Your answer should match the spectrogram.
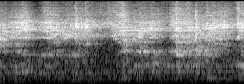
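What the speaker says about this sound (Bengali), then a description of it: "দেখো, তেলটা একটু নেড়ে নিলাম" Mustard oil stirred in a hot wok with a utensil, giving a soft continuous sizzle and light metallic scraping and clinking, close and steady with no talk.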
